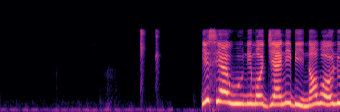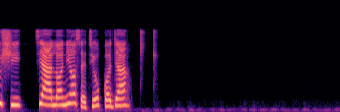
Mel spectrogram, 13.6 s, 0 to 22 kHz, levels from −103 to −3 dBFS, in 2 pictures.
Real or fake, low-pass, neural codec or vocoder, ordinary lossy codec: real; 7.2 kHz; none; Opus, 64 kbps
